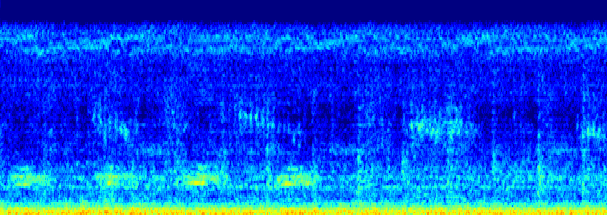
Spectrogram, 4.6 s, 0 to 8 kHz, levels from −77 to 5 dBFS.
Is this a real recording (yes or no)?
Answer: no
